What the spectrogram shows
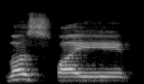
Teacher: صاد کو یا سے ملائیں گے، یہاں پر حرف لین کا قاعدہ لگ رہا ہے، بغیر کھینچے پڑھنا ہے · فا کو ساکن کریں گے وقف کی صورت میں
